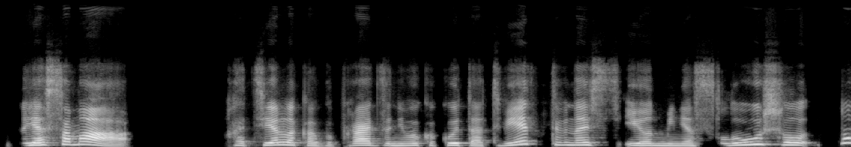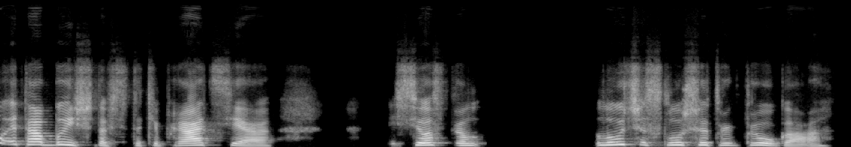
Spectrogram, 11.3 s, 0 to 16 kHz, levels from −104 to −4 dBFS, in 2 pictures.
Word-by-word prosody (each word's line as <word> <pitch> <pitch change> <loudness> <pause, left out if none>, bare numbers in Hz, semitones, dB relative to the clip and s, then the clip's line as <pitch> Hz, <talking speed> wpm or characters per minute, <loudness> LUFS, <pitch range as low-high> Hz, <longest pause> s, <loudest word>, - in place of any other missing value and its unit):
Ну, 235 - -1
я 250 - +7
сама 310 +4 +6 0.6
хотела 245 +5 0
как 195 -6 -6
бы 175 - -13
брать 230 +2 +3
за 210 - -6
него 210 +2 -3
какую-то 225 -1 -1
ответственность, 260 - -2
и 215 +1 -2
он 210 0 -2
меня 195 -1 -4
слушал. 265 - -1 0.2
Ну, - - +2
это 310 -2 +4
обычно 275 -10 -2
всё-таки 190 +1 -12
братья 210 -4 +2 0.8
и 400 - -20
сёстры 245 - 0
л - - -8 0.7
лучше 275 +3 0
слушают 255 0 -3
друг 230 -2 -8
друга. 180 -8 -3
235 Hz, 145 wpm, -24 LUFS, 210-265 Hz, 0.8 s, я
